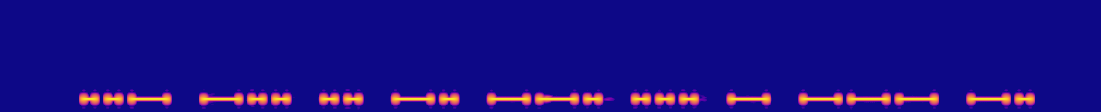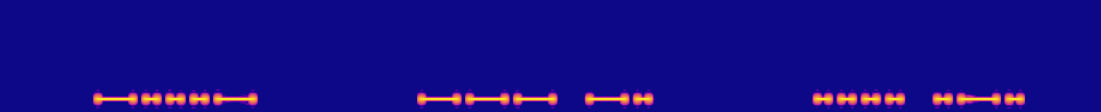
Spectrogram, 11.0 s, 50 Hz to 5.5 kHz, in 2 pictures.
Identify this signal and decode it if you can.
Morse code, heard as a keyed tone, about 20 wpm, 700 Hz. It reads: UDINGSTON <BT> ON HR
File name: UK MASTER QSOs TRAINING/20WPM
